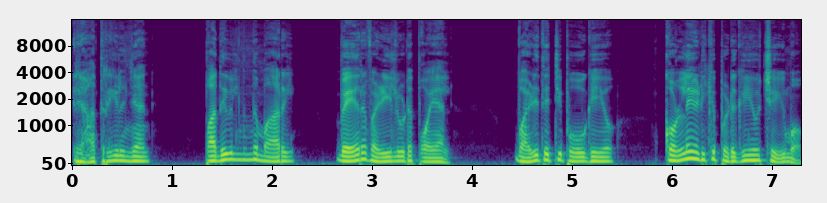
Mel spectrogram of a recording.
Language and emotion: Malayalam, fearful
